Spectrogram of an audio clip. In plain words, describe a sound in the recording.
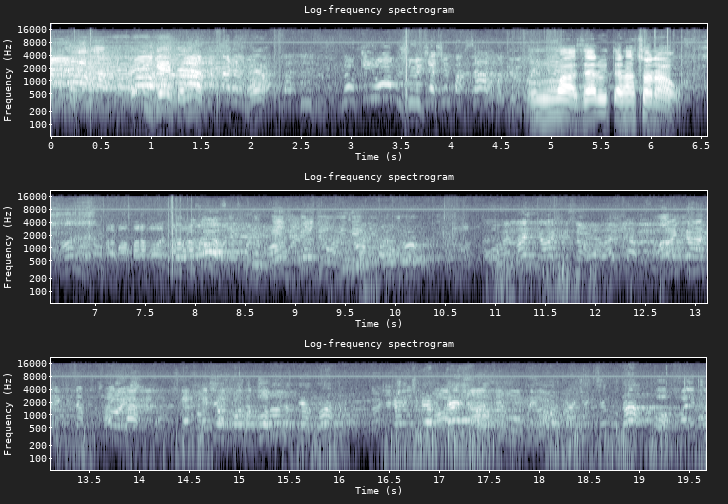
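Men call out to one another in the open air.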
